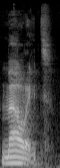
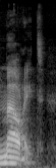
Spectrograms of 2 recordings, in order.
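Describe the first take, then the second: Both takes have the same delivery.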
